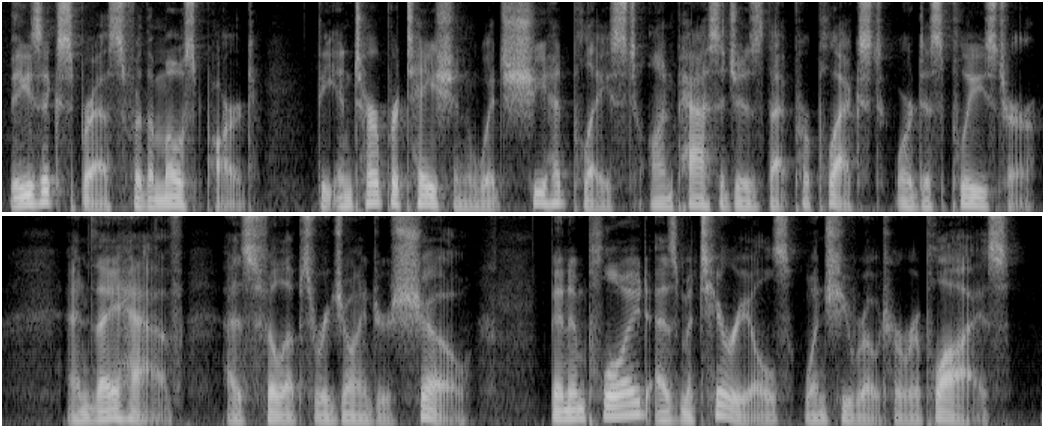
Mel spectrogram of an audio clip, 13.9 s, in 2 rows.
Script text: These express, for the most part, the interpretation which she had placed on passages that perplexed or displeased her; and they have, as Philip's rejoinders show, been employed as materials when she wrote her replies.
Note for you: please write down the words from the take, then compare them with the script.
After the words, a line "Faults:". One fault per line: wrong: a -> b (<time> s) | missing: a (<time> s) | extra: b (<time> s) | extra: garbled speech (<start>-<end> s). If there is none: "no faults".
These express, for the most part, the interpretation which she had placed on passages that perplexed or displeased her; and they have, as Philip's rejoinders show, been employed as materials when she wrote her replies.
Faults:
no faults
